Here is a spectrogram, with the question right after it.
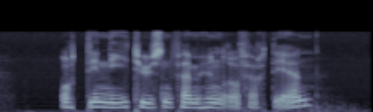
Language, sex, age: Norwegian, male, 31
